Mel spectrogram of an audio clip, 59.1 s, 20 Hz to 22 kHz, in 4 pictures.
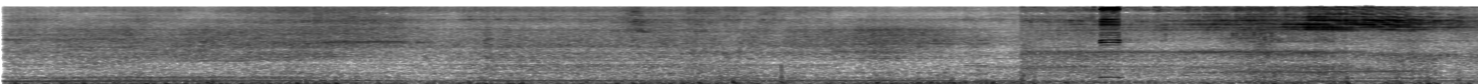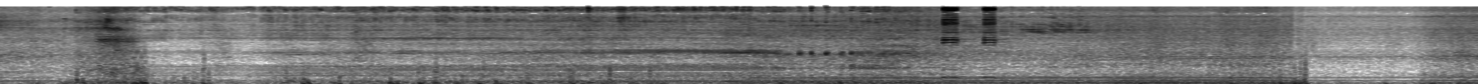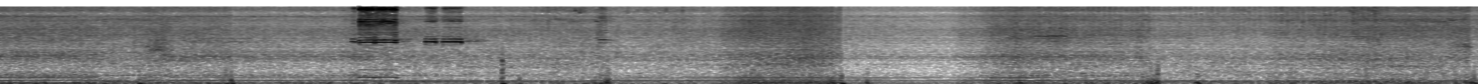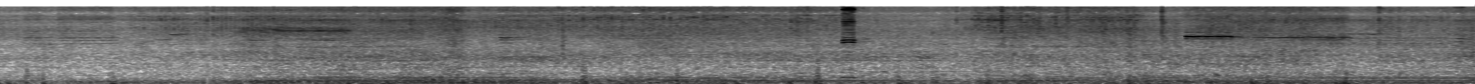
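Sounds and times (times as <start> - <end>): vehicles passing: 0.0 - 59.0
car horns honking: 10.8 - 11.6, 24.1 - 24.8, 33.1 - 34.4, 52.7 - 53.0, 56.1 - 58.0.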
